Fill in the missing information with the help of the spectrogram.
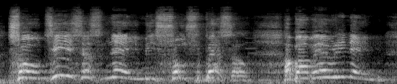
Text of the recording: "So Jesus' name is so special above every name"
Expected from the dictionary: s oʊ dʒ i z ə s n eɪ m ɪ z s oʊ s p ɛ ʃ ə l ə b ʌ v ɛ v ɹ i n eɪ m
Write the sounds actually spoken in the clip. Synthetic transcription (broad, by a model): s oʊ dʒ i z ə s n eɪ m ɪ z s oʊ s p ɛ ʃ ə l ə b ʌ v ɛ v ɹ i n eɪ m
